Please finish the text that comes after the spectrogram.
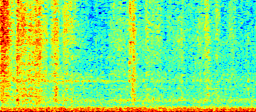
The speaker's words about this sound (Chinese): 所以，呃，你们常常会听到只有单独我本人的声音，或者是顶多就是车外的一些，呃，可怕的汽车声、摩托车声，就是尤其是改造的车子。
